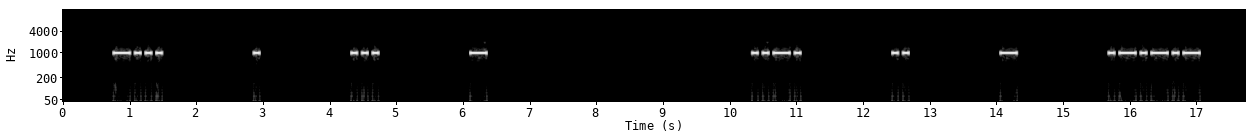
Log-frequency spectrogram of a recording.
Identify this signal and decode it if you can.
Morse code, heard as a keyed tone, about 15 wpm, spaced as for 5 wpm, 1000 Hz. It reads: BEST FIT.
